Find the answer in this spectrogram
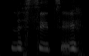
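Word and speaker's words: Lesotho: me yes what is lofo what's that again pronounce it correctly for me please lutu yeah lutu that's what I said so lutu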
